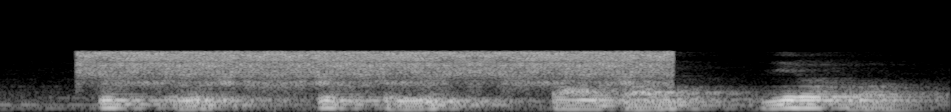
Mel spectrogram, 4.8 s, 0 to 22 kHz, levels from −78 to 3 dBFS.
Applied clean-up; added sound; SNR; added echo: none; Hiss; -3 dB; reverberation time 1.2 s.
